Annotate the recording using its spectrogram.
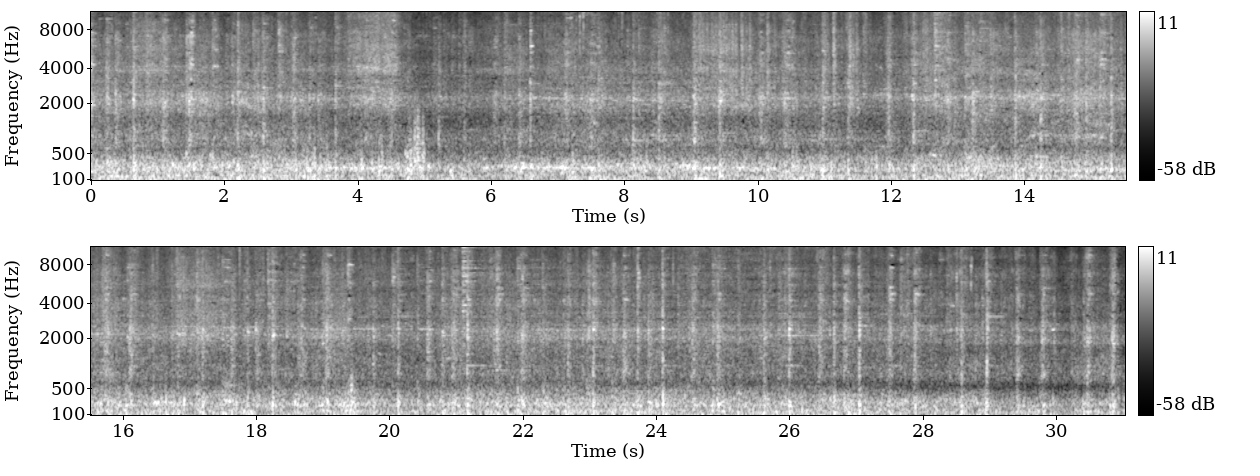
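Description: Freight train of mining hopper wagons rolling past: steady rumble of steel wheels on rail with a continual clickety-clack over the rail joints.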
